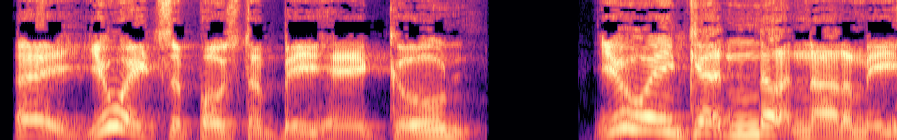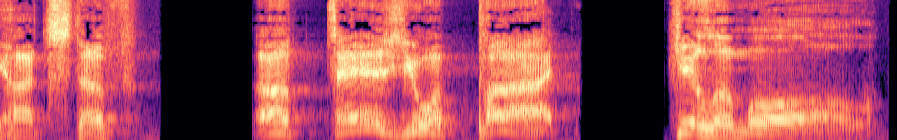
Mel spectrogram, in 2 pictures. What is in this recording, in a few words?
mafioso voice medly; Freedom Force; mafioso villain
